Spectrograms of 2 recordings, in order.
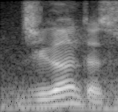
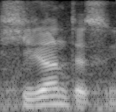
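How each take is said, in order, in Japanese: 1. この単語は『j』の音で始まります。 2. この単語は『h』の音で始まります。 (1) "ジガンテスじゃなくて" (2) "ヒガンテスになるので、ハヒフヘホになるんですね"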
